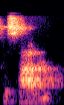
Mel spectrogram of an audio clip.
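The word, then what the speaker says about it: Casaubon: Because I've read it so many times, even now I mispronounce his name, it's Casablanca.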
